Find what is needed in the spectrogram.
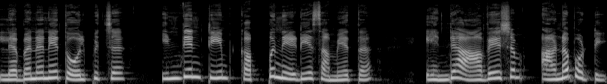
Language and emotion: Malayalam, happy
